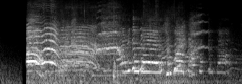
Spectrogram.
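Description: Protesters holding placards shout outside a courthouse as a prisoner transport van arrives. A loud crowd of overlapping raised voices bursts in suddenly and keeps going without a break.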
